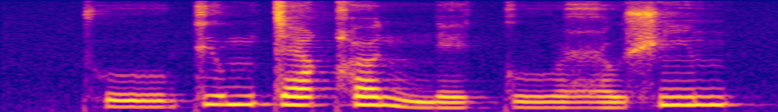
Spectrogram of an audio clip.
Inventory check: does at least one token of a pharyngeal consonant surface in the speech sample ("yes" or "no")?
yes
